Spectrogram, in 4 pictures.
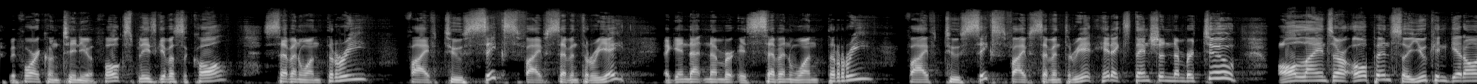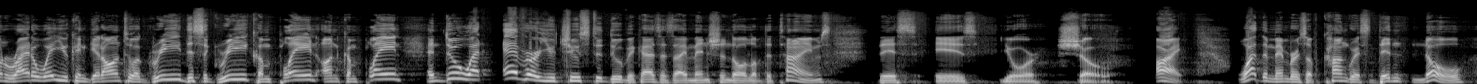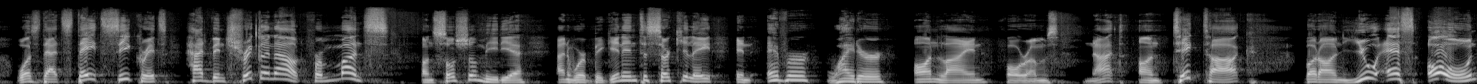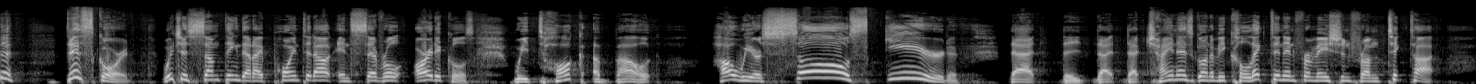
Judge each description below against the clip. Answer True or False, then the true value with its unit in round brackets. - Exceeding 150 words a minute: False (135 wpm)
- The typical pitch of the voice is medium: True (145 Hz)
